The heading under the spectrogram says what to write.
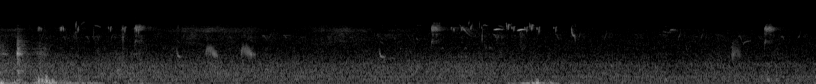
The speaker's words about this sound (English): Here comes a flock, and there are the wild birds here.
